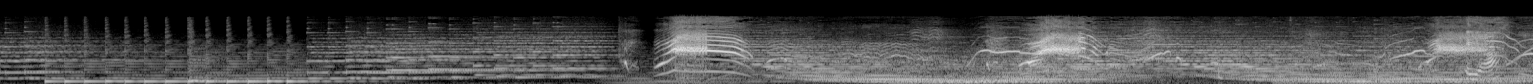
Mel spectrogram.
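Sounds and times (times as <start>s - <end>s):
newborn twin babies crying: 6.6s - 15.3s.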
